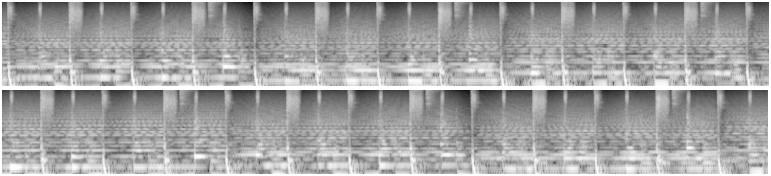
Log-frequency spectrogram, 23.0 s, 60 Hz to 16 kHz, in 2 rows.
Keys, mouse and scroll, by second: 0.7-1.3 alt+click, 10.2 ctrl+d, 10.5-12.2 click, 13.0-14.1 alt+click, 19.9-20.5 alt+click.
